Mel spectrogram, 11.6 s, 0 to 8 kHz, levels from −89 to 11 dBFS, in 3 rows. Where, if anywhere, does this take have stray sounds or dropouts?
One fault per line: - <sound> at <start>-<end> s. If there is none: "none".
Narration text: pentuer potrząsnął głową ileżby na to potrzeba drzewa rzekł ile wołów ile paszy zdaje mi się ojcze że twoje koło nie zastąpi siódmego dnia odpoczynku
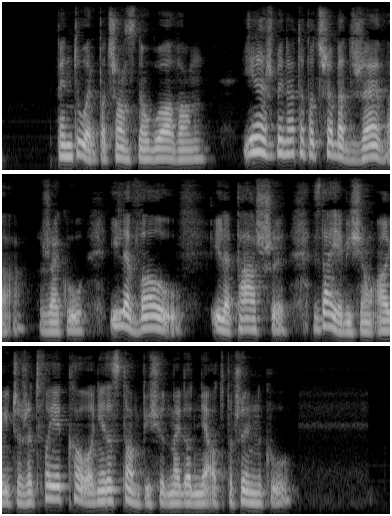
none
